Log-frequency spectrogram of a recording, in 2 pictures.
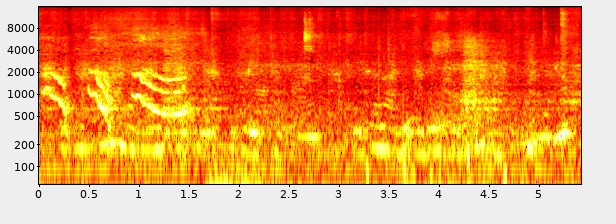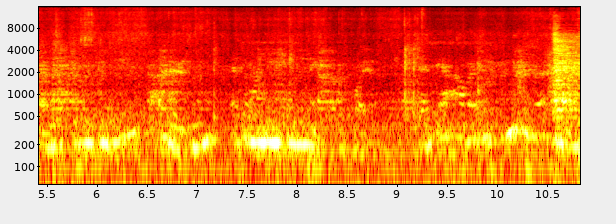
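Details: Großspitz (German Spitz) puppies on their 30th day of life, indoors: a burst of high, whining whimpers with arched, sliding pitch in the opening seconds, followed by steady human speech with softer murmurs.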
